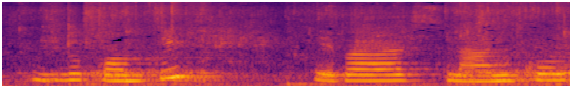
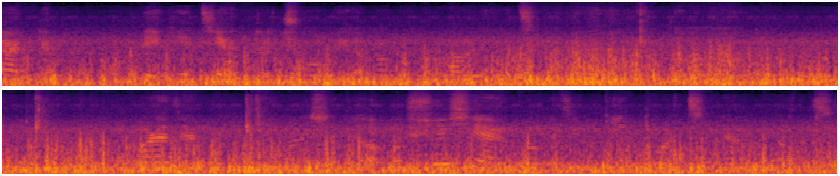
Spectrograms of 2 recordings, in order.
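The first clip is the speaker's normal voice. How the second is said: whispering; 5 dB quieter than usual. Real, not acted. Whispered chat while painting.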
